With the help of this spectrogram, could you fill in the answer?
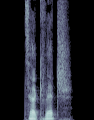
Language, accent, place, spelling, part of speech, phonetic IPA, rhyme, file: German, Germany, Berlin, zerquetsch, verb, [t͡sɛɐ̯ˈkvɛt͡ʃ], -ɛt͡ʃ, De-zerquetsch.ogg
- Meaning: 1. singular imperative of zerquetschen 2. first-person singular present of zerquetschen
